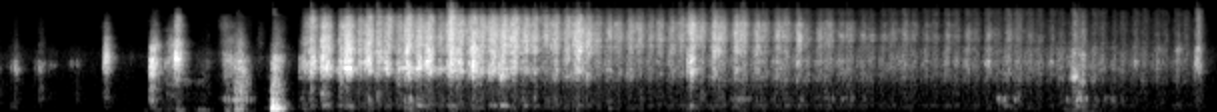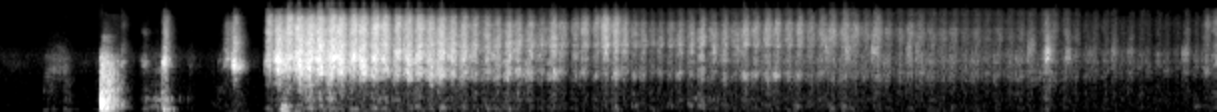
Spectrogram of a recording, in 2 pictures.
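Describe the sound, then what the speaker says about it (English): Hand sanding in two long stretches of steady gritty rubbing, close by, separated by a pause with a few sharp knocks. "I'll just do a little bit more of this on camera because it's just sanding"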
